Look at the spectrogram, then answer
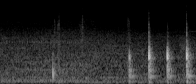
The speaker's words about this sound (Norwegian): En gråkald desembermorgen banker jeg på hos Grete igjen.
